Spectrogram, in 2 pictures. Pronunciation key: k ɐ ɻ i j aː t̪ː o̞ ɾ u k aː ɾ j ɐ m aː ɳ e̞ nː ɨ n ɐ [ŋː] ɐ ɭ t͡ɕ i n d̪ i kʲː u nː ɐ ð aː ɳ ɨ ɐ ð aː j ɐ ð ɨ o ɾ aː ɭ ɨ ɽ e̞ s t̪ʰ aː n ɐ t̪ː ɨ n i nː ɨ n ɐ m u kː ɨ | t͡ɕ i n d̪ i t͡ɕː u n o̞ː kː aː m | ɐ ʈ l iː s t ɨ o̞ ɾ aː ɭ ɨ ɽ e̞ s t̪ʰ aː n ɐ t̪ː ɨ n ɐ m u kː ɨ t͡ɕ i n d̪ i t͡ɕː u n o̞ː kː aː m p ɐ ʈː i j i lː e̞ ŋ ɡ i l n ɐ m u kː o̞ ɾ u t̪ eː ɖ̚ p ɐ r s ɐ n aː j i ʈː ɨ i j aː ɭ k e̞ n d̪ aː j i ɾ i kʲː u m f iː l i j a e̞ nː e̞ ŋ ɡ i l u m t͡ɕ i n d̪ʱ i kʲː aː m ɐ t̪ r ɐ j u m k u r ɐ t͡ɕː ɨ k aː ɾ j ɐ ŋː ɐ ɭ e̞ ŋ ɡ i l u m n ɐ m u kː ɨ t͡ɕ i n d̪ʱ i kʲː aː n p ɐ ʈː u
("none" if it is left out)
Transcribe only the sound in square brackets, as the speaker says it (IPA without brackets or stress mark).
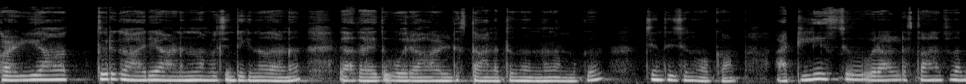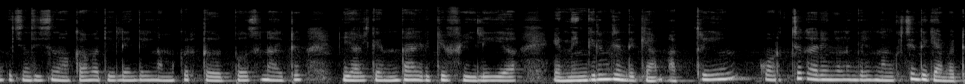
mː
